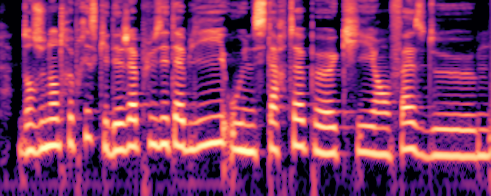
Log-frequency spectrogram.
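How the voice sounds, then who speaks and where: Her tone dark and mellow, a woman of medium pitch speaks at a fairly slow pace with fairly even intonation. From France, Alsace (Colmar). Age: 30s. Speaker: content manager. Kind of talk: interview. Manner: many hesitations (euh).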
